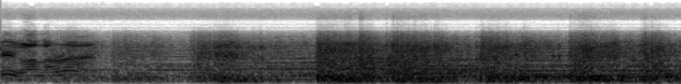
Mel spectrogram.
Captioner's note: guns firing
